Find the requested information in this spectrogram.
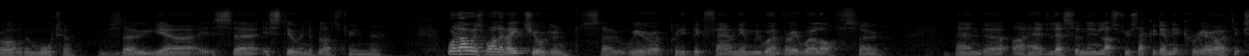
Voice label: London Natural Conversation, dialect samples, england; London – Bromley; A male university student in his mid-twenties.; London 1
